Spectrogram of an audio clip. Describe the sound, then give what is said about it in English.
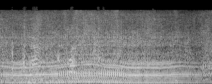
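A McCulloch chainsaw runs with a loud, buzzing engine drone whose pitch wavers up and down as it revs, with no break throughout. “Don't mess with a mad black woman with a chainsaw. Looks like a McCulloch.”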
